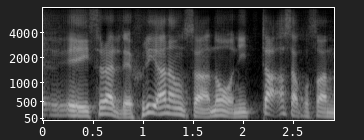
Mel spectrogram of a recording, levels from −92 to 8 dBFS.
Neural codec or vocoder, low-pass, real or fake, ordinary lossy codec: codec, 16 kHz, about 1 kbps, DyCAST, with the encoder's durations; none; fake; none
